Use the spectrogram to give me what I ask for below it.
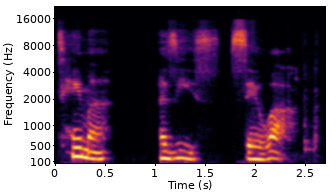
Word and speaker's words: Thema Azize Serwa: The wonderful, amazing TMA Aziz Siwa. You better go ahead and say my name like that. I love that. Ta Aziz Siwa.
